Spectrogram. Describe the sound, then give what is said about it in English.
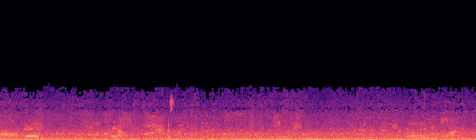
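A dense crowd of many voices crying out over a steady, rushing wash of water and wind as a ship sinks with people swimming in the water, continuous and fairly loud throughout with no pauses. “Yeah, let's put the Titanic.”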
